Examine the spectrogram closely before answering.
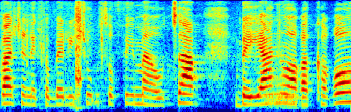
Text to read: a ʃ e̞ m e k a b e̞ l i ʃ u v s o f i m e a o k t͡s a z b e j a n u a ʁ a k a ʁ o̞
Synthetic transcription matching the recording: a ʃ e̞ n e k a b e̞ l i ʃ u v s o f i m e a o t͡s a ʁ b e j a n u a ʁ a k a ʁ o̞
